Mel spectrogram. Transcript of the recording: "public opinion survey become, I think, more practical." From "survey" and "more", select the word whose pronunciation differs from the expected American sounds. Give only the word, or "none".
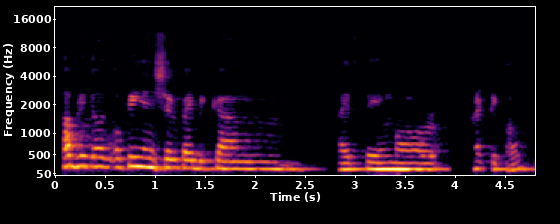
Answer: survey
